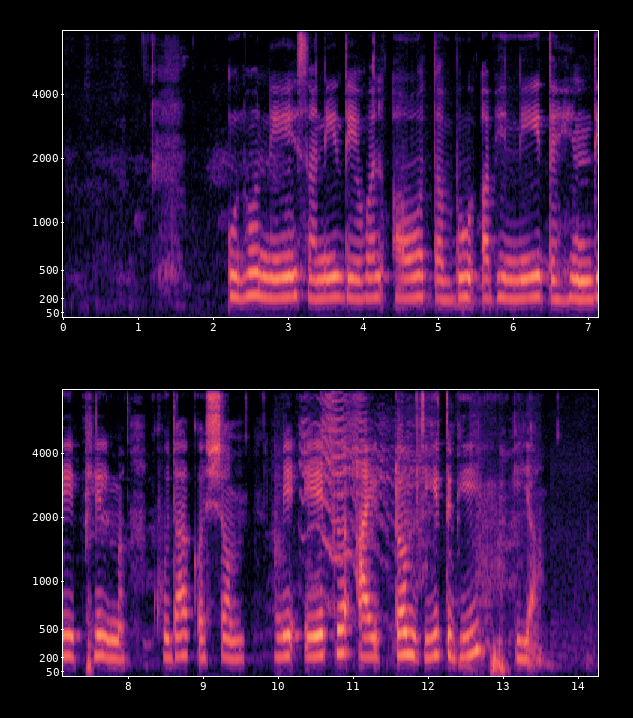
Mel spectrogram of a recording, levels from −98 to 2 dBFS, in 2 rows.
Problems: background sounds at intervals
